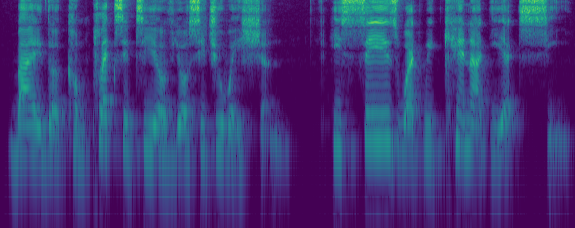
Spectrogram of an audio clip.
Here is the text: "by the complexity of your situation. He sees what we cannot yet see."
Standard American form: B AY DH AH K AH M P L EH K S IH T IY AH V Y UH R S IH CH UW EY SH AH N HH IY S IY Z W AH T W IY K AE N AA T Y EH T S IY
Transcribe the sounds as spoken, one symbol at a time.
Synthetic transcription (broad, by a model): B AY DH AH K AH M P L EH K S IH T IY AH V Y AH R S IH CH UW EY SH AH N HH IY S IY Z W AH T W IY K AE N AA T Y EH T S IY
